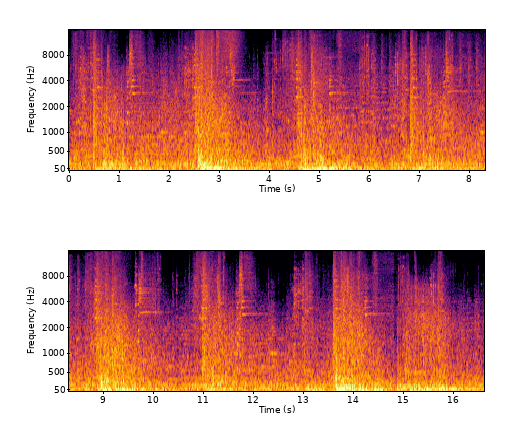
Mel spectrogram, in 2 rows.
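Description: Heavy booming blasts from a tank firing in the video game Destiny 2, repeated loud explosive thuds with crashing debris and a dense mechanical rumble running between the shots.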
